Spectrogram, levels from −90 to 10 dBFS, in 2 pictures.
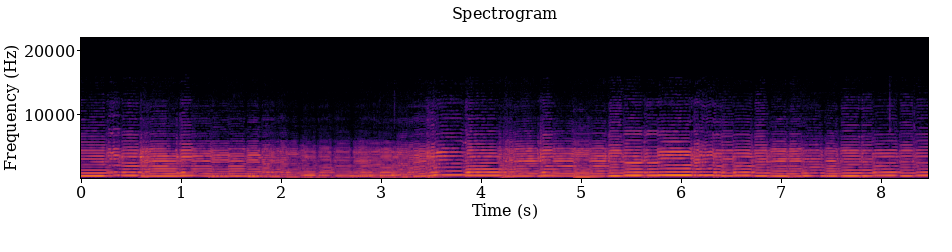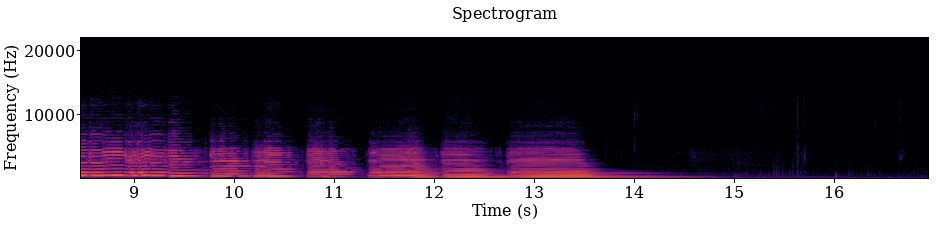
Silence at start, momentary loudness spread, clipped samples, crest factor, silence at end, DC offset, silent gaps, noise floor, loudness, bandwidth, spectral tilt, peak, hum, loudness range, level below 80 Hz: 0 s; 12 LU; under 0.1%; 18 dB; 2.55 s; under 0.1%; none; -68 dBFS; -29 LUFS; 12.5 kHz; -2.5 dB/octave; -12 dBFS; none; 10 LU; -66 dBFS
